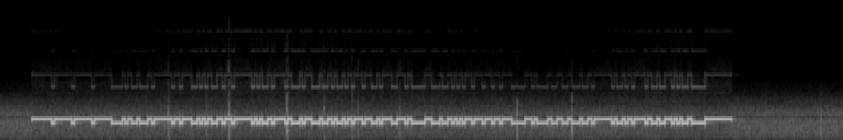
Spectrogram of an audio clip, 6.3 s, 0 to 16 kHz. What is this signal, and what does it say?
RTTY (50 baud, 450 Hz shift), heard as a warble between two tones, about 2250 Hz centre, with static crashes. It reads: 40SKH DQGCT YQ538 DKLST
